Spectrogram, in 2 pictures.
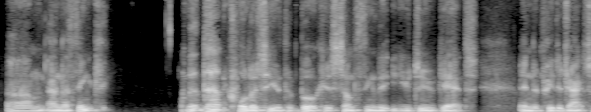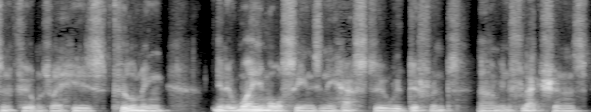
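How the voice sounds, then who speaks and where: A man's voice: low voice, fairly even intonation, moderate pace, a little mellow, husky. A man speaking as an academic guest in a discursive interview, hesitant and often repeating words as he thinks.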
